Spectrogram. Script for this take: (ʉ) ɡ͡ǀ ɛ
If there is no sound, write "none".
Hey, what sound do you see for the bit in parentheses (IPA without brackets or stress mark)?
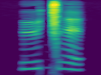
ʉ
